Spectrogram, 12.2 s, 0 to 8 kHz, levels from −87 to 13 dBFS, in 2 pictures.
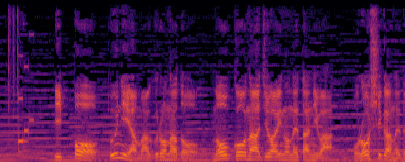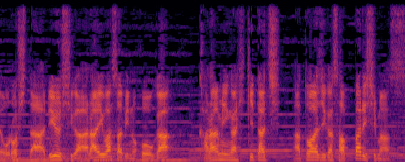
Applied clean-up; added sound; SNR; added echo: none; none; none; none.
